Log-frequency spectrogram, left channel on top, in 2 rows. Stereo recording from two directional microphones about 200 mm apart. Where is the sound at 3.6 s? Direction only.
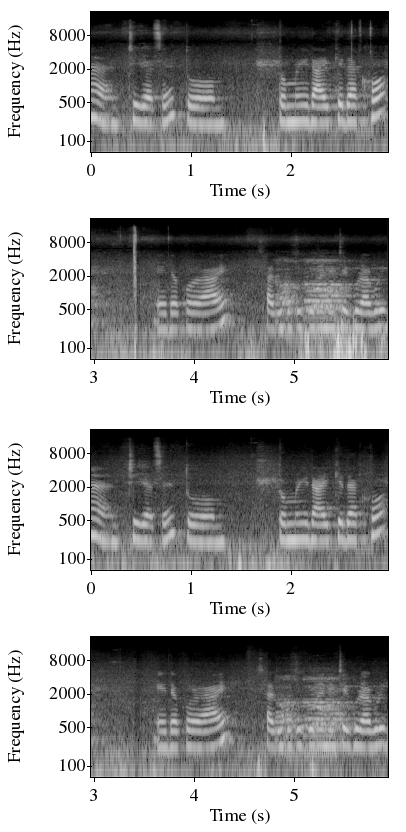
20° right (ahead or behind).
